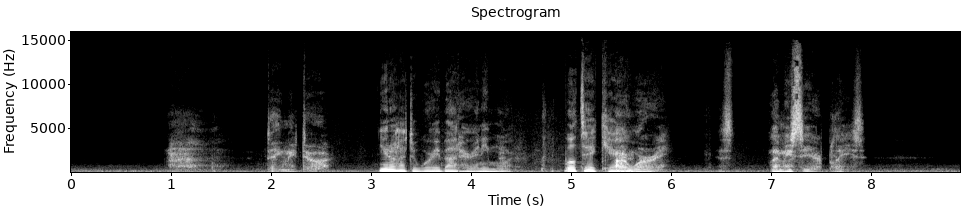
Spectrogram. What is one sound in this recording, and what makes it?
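A man speaks urgently and pleads.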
